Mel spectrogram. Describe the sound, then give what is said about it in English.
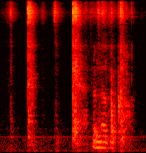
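Papery riffling and snapping of a deck of playing cards being shuffled, coming in a few short bursts with brief pauses, and a voice speaking briefly in between. “Okay, three cards fell out, and I'm going to take all three of them.”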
